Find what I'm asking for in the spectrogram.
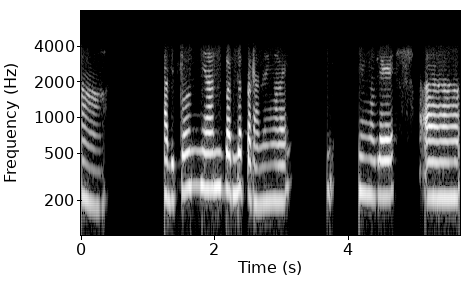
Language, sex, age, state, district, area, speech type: Malayalam, female, 18-30, Kerala, Kannur, urban, conversation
